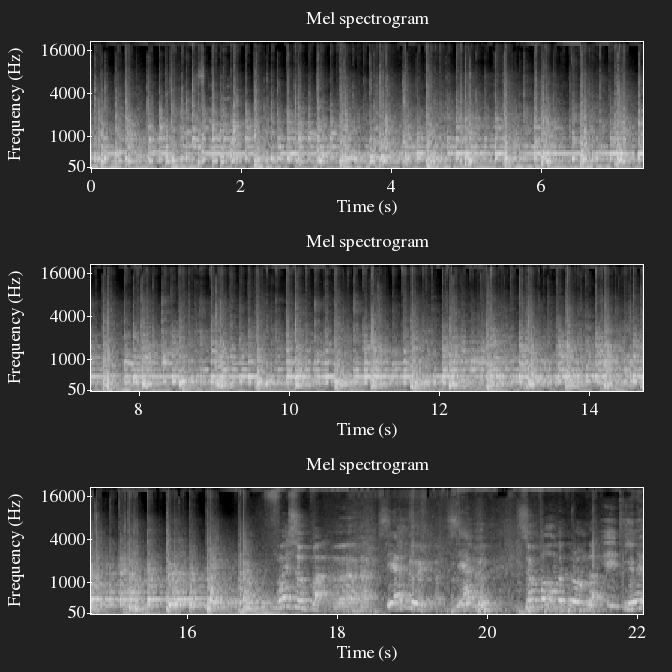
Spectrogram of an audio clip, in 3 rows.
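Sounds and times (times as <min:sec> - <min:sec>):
group of drums beating: 0:00.0 - 0:17.6.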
